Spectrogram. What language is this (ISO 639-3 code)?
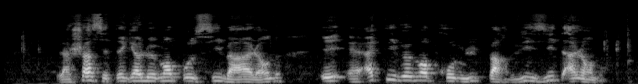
fra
